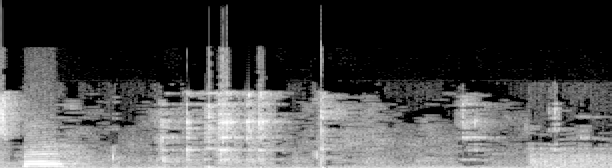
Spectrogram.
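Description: Glasses clinking together in a toast among several people sharing a meal, a bright ringing clink near the start followed by scattered lighter clinks and cutlery taps under brief chatter.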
